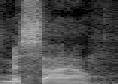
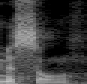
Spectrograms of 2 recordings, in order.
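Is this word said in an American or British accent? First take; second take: British; American. First: The word is said in a British accent. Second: The word is said in an American accent. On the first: "So the British is missile" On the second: "the American is missile"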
